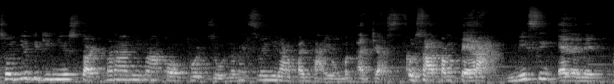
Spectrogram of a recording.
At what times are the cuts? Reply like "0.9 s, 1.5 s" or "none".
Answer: 4.0 s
